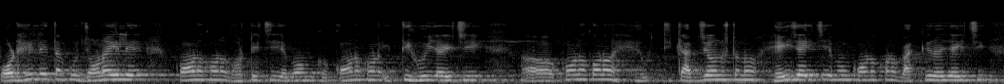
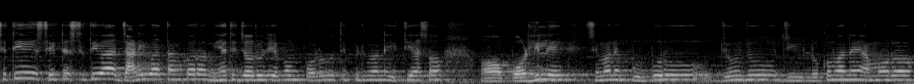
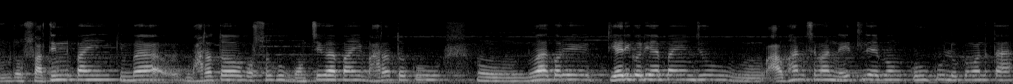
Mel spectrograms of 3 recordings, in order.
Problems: background sounds at intervals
